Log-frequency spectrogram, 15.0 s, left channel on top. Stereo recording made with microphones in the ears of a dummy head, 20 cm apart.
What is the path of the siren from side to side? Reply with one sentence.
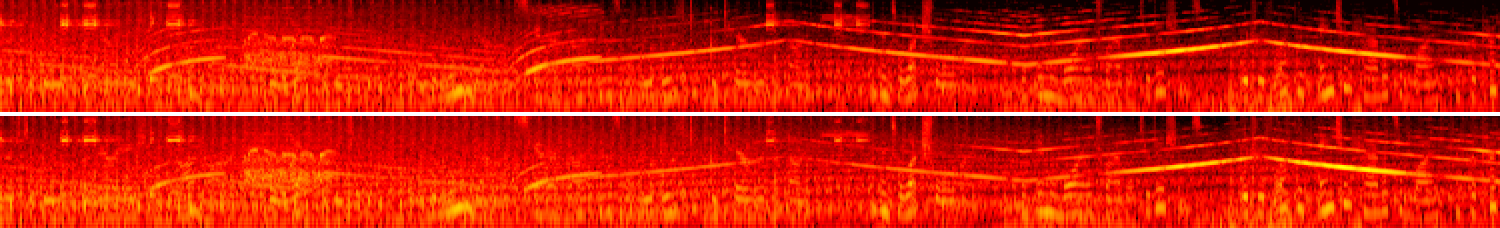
You can hear the siren go from the left side to the right.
